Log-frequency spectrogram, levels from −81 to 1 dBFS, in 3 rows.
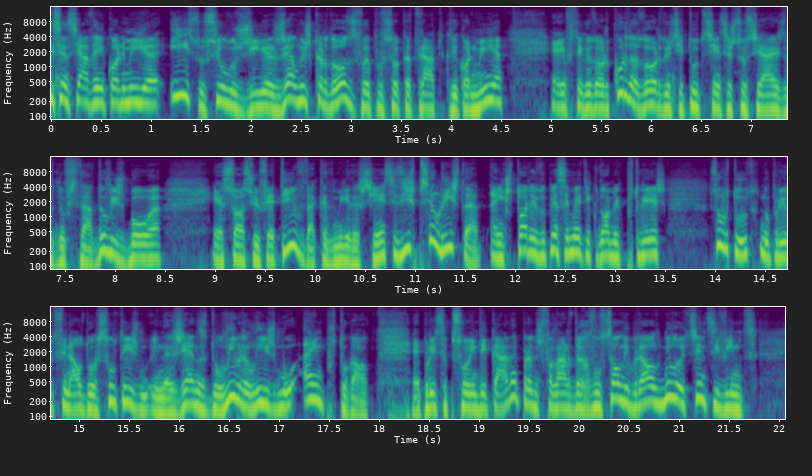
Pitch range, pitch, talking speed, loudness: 140-185 Hz, 155 Hz, 180 wpm, -18 LUFS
